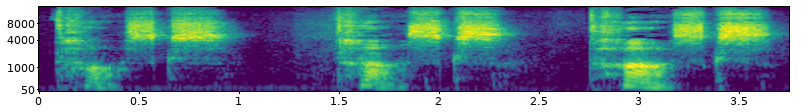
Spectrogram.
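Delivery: TASKS said slowly with a long southern "ah"; southern English pronunciation. Shown as a demonstration. Teacher models a word for learners, southern TASKS with long "ah". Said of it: "my pronunciation is quite southern".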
